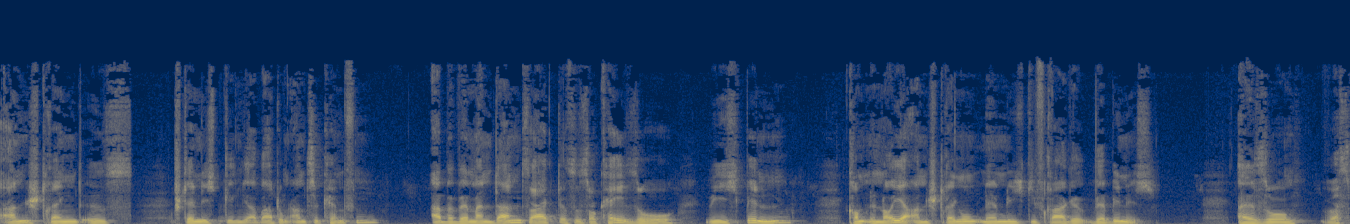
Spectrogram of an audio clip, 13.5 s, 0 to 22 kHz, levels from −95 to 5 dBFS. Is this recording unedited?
yes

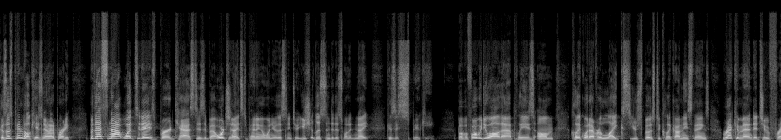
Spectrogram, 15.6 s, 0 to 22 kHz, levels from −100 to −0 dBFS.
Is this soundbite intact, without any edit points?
yes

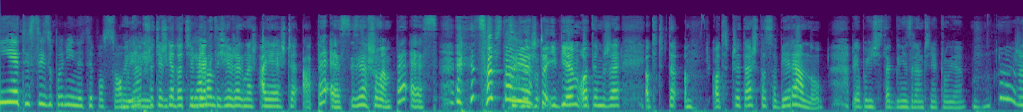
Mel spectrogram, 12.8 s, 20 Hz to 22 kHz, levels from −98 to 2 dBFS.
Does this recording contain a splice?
yes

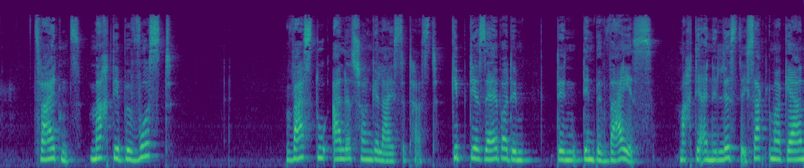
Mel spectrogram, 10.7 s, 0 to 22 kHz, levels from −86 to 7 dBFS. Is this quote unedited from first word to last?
no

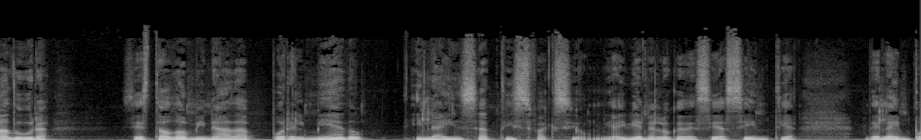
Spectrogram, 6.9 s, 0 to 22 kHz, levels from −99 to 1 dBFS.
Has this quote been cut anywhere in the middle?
no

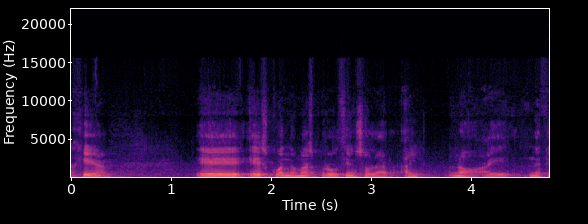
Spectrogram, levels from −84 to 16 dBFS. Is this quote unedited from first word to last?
no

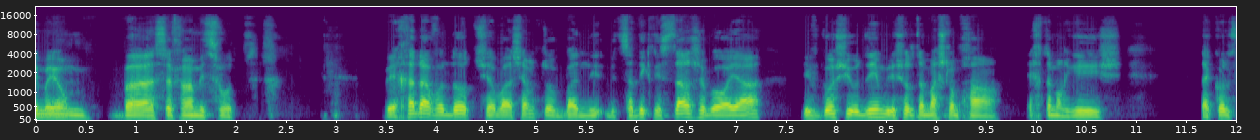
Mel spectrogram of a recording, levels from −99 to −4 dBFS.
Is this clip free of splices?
no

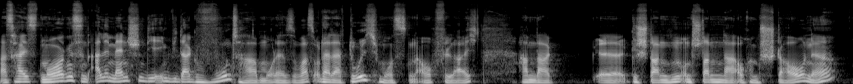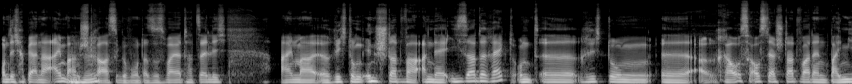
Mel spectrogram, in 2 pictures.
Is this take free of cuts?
yes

